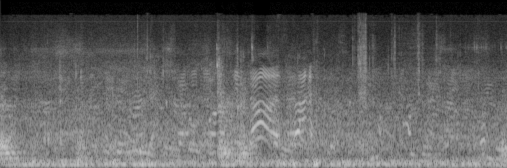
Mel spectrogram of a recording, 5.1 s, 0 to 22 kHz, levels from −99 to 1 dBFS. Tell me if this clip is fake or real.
real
